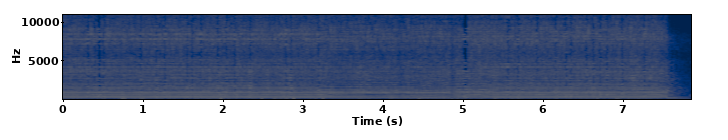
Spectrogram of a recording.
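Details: Restored Saito FA-45 Special on a test stand, 10% nitro fuel, original old glow plug, after carb tuning. A steady high-pitched drone holds speed evenly, with a brief smooth dip and recovery before shutoff; normal running.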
